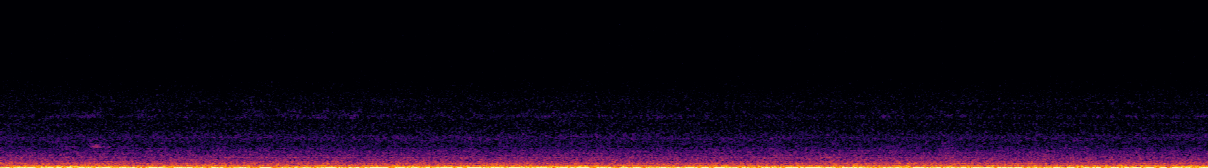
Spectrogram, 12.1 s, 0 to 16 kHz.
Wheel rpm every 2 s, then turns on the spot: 0, 0, 0, 0, 0, 0.
none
